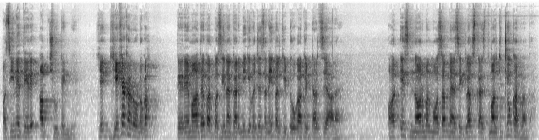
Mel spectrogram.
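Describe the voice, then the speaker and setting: Grim cold vigilante guy, slow menacing threats, kinda roomy echo a man doing him. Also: fairly high pitch, a bit bright, lightly acted.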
